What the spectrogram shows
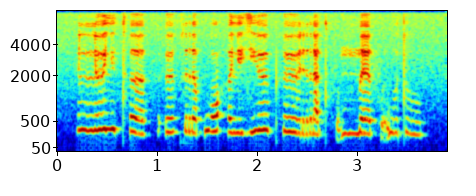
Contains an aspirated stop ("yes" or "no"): yes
